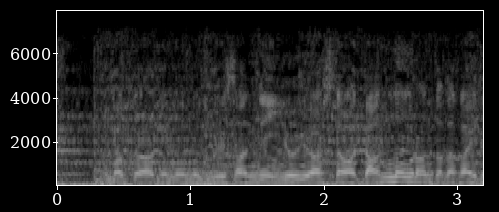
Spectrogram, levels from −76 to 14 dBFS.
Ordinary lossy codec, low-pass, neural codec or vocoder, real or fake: none; 7.2 kHz; codec, 16 kHz, 16 kbps, FunCodec, trained on Chinese and English, 50 frames a second; fake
